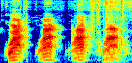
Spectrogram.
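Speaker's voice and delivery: a big shy duck calling from afar; big duck quack. Acted. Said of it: "The big ducks say".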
